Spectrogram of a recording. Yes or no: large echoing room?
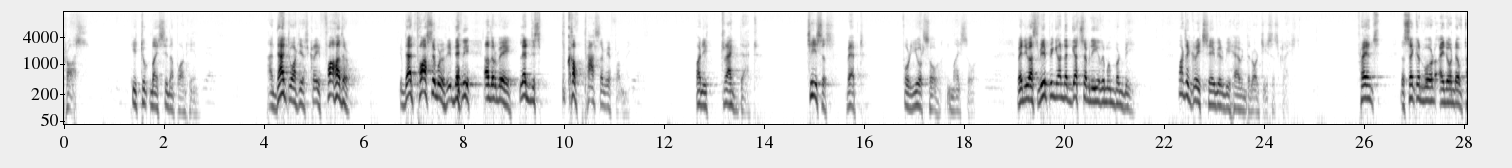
yes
